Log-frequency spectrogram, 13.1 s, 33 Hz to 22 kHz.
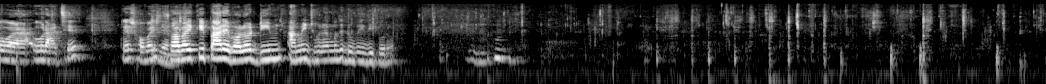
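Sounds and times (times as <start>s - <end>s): food being mixed on plates: 1.6s - 13.0s
chewing clicks and smacks: 6.4s - 13.0s.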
